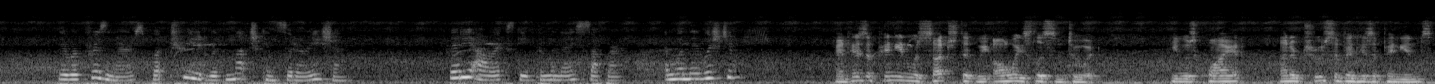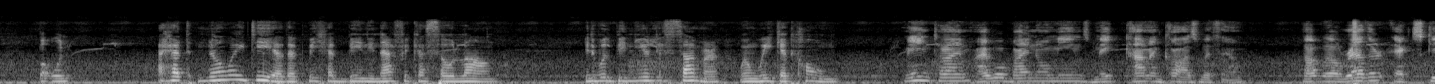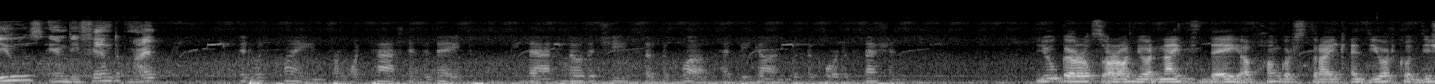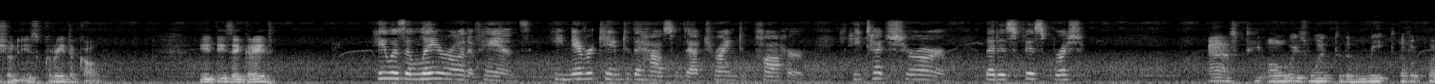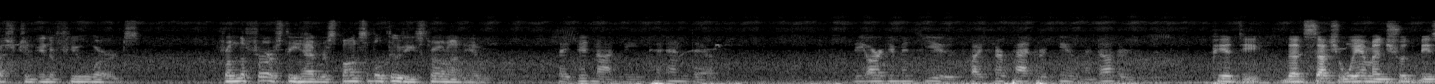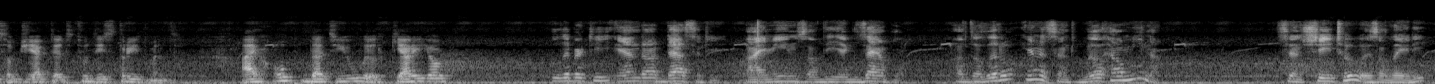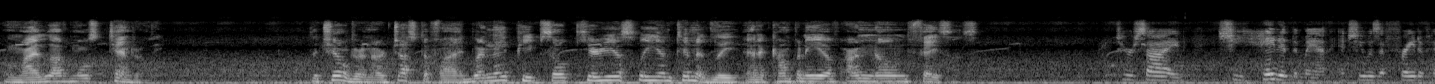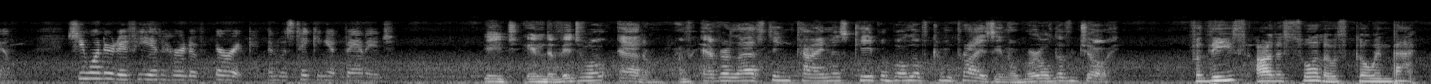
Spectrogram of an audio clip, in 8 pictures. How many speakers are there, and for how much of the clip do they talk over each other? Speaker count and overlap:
7, no overlap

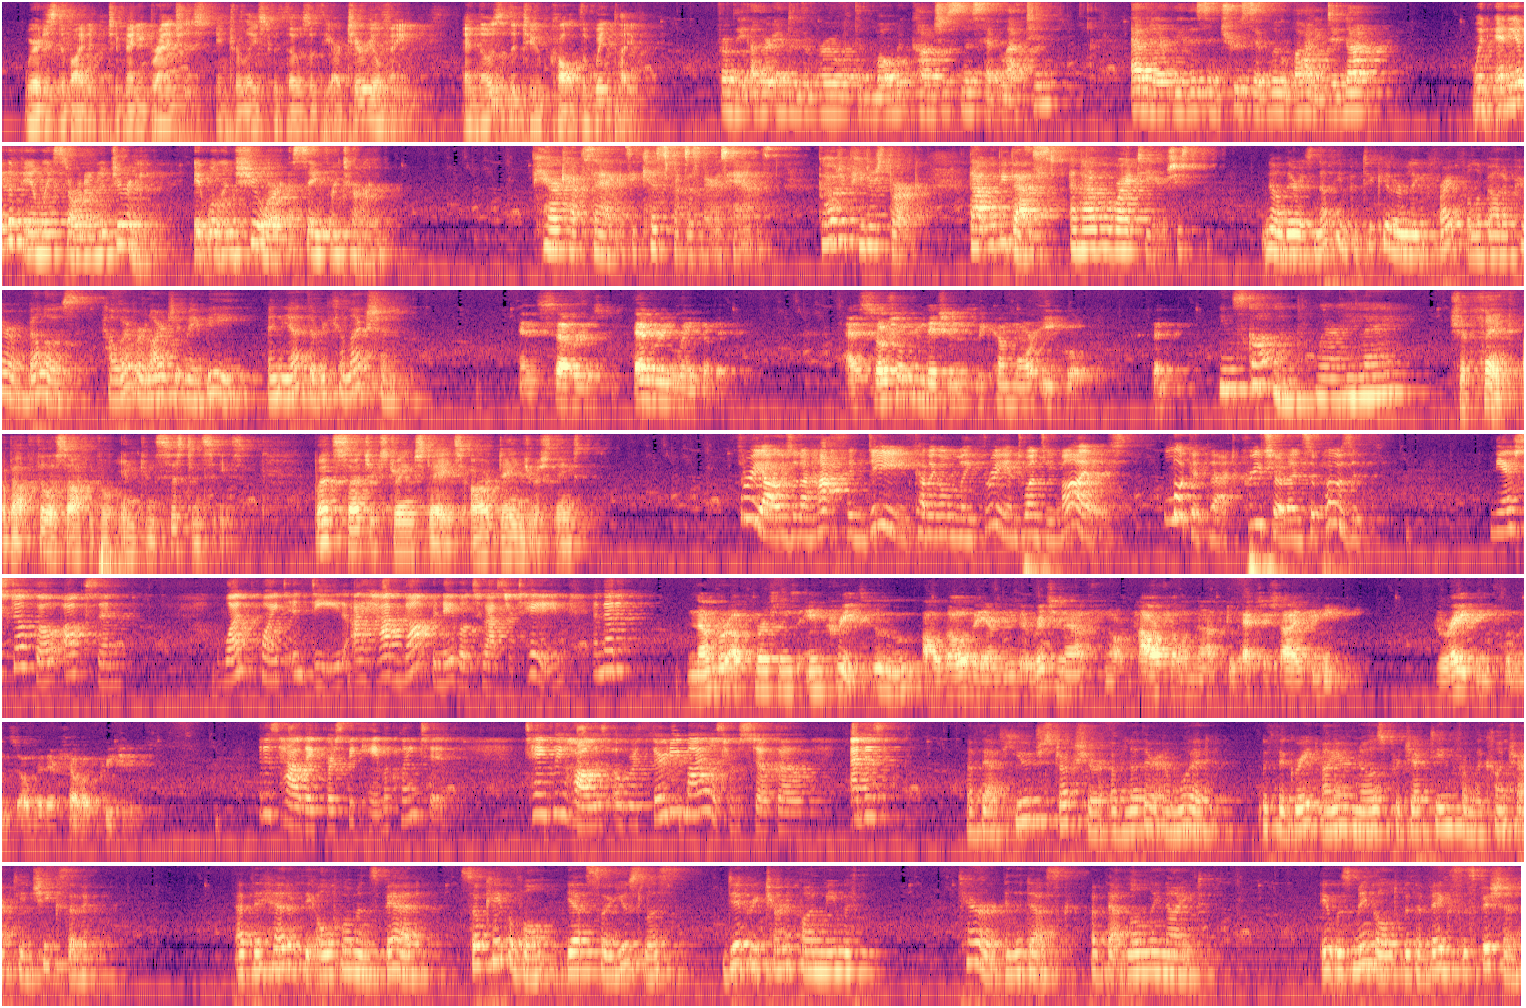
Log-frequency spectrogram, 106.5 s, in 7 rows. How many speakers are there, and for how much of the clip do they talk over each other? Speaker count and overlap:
10, no overlap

